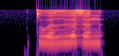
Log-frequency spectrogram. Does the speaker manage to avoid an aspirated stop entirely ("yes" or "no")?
yes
